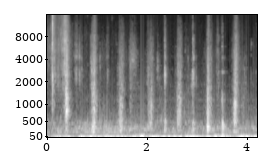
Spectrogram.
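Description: Chopsticks click against a plate.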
